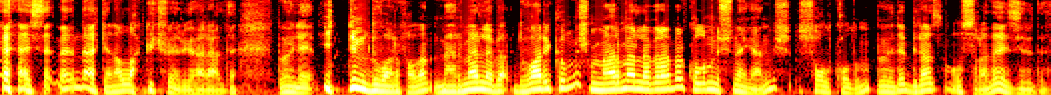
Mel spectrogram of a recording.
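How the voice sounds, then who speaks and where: A man's voice: medium pitch, a little mellow, husky, dry recording. A young man telling his own story in a casual, emotional way, building in intensity as he relives it.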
